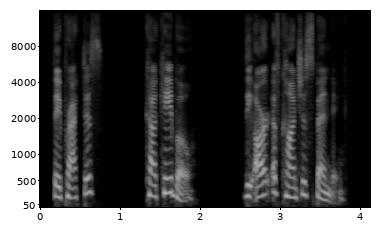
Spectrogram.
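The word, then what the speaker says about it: 家計簿: In Japan, there is a 100-year-old practice called kakebo, pronounced kakebo, and it translates simply to household financial ledger.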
